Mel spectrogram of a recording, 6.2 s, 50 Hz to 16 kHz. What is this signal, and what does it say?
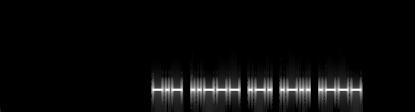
Morse code, heard as a keyed tone, about 25 wpm, 700 Hz. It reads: K2RLJ
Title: USA Call Signs - 5 Characters - Repeated 2x - 25wpm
